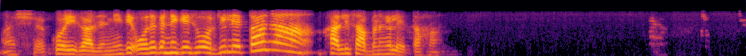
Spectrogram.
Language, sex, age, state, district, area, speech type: Dogri, female, 30-45, Jammu and Kashmir, Reasi, rural, conversation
